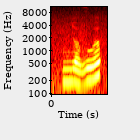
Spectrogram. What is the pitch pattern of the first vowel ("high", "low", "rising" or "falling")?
low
